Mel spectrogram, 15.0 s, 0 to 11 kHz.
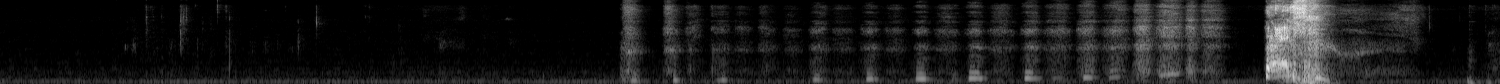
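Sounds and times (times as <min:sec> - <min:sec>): person gasping before sneeze: 0:12.7 - 0:13.5.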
